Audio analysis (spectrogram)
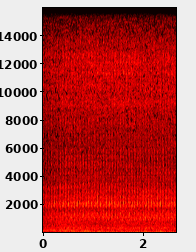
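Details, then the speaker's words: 2017 Peugeot 208 1.2 three-cylinder after repair with genuine parts, timing belt properly tensioned: steady even idle, front whine gone, just a quiet smooth hum; normal idle. "zunido que tinha na frente aqui parou, tá? Pode desligar. Sem barulho nenhum. Perfeitinho, comando figurino. Correia tensionada, tudo perfeitinho."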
